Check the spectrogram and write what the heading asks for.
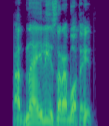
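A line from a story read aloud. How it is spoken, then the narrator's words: Irritated shout. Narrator (Russian): раздраженно крикнул Штерн, он нынче был не в духе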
